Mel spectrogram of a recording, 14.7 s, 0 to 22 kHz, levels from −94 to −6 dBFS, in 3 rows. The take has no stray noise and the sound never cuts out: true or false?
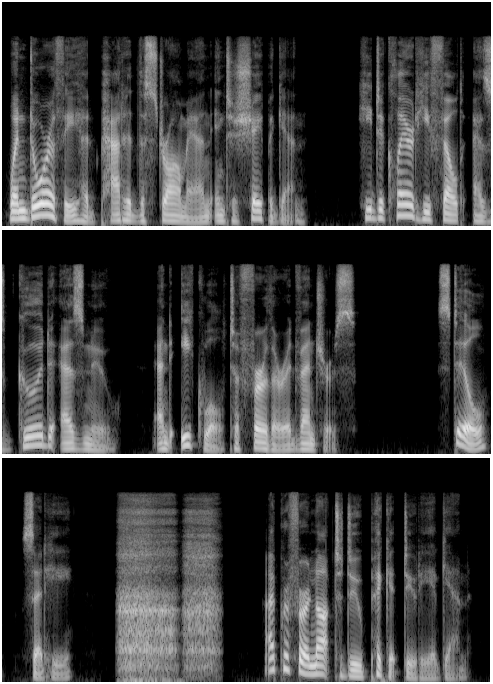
false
